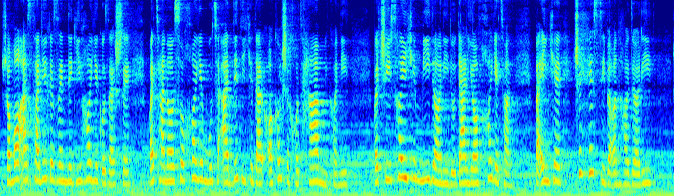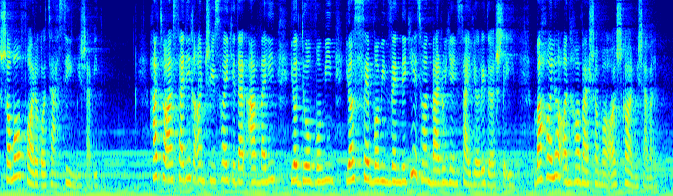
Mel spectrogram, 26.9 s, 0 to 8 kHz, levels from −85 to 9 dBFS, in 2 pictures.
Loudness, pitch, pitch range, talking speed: -22 LUFS, 225 Hz, 195-250 Hz, 145 wpm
